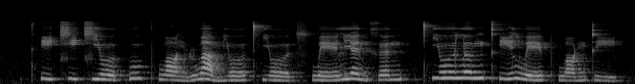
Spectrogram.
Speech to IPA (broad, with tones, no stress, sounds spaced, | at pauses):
t̪ʰ i˨˦ t͡ɕ i˨˦ t͡ɕ j o˨˩ ʊ̯ k u˦ pʰ w ɑ˨˩ ŋ ɻ w ä˥˨ m j o˨˦ ʊ̯ t̪ʰ j o˨˩ ʊ̯ t͡sʰ w e˨˦ ɪ̯ l j ɛ˥˨ n x ə˦ n | t̪ʰ j o˦ ʊ̯ l ɤ˦ ŋ t̪ʰ i˨˦ l w e˨˦ ɪ̯ pʰ w ɑ˨˦ ŋ t̪ i˨˩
